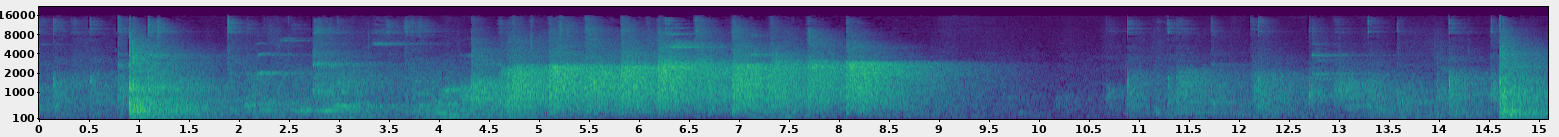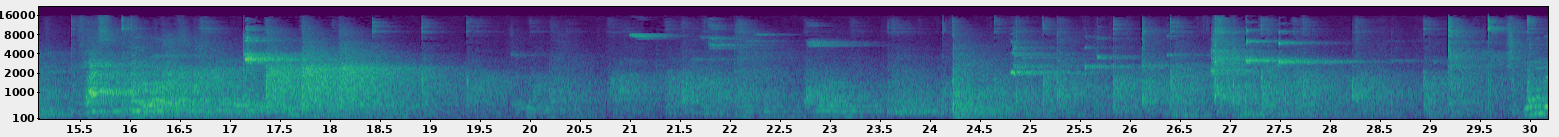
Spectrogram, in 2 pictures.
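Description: Table tennis rallies: the ball clicking off the bats and pinging on the table in a hollow-sounding sports hall, in quick strings of sharp ticks with short pauses between points. Two longer, louder stretches of voices or noise in the hall come in between.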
